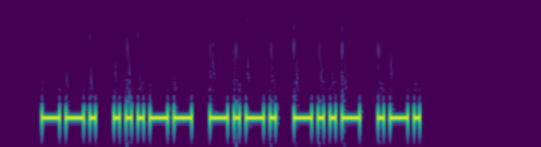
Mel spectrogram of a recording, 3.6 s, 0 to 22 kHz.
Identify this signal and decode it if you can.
Morse code, heard as a keyed tone, about 31 wpm, 700 Hz. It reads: G3CXR
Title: DXCC-100 Call Signs - 5 Characters - 30wpm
